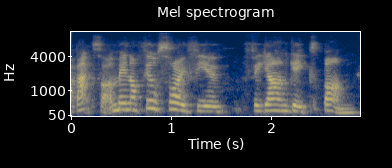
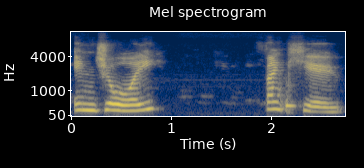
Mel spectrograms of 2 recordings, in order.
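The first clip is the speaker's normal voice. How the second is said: ordinary talk, nothing marked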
